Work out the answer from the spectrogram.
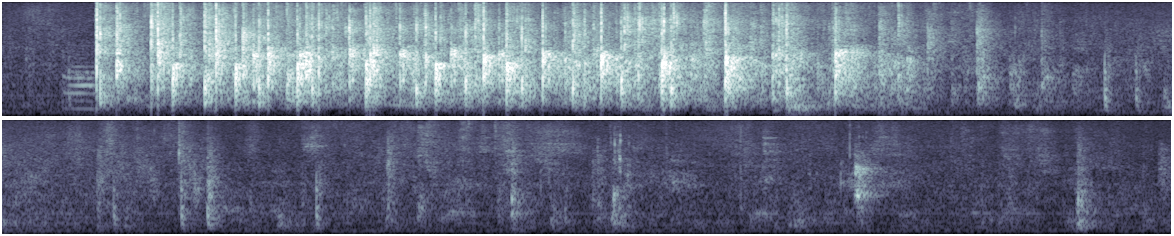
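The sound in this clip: Audience applause for volunteers at Madison Plains Local Schools, a loud burst of clapping that lasts about four seconds and then thins into scattered claps and faint knocks.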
